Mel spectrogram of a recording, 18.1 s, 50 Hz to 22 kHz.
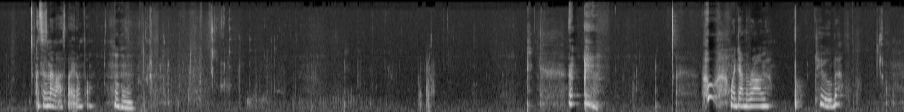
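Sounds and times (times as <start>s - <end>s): person chewing food: 2.0s - 10.4s, 17.5s - 18.0s
person coughing: 11.4s - 12.2s.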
